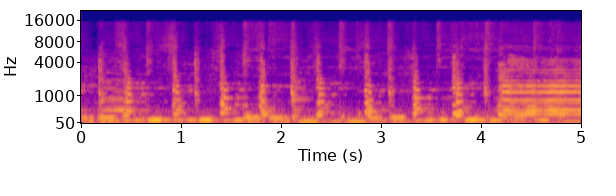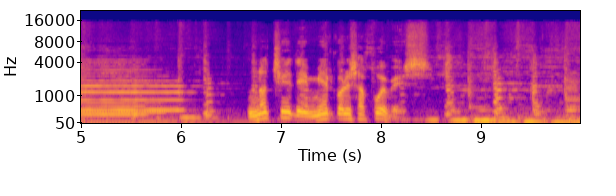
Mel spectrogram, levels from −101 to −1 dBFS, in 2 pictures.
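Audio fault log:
Throughout: noise suppressor applied to music or sounds. A speech-oriented suppressor treats sustained and ambient content as noise, so the gain swings by about 15 dB. Onsets pass while held portions and tails are pulled down, giving a pumping, thinned texture.
0.0–0.19 s, 0.51–1.2 s, 1.47–1.67 s, 2.0–2.23 s, 2.42–2.78 s, 2.94–3.67 s, 6.11–6.67 s: sound cut by the noise suppressor. Steady or decaying material in these spans sinks by about 7 to 12 dB, deepest near 2.94 s and 6.11 s, as the suppressor clamps what it misreads as noise.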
